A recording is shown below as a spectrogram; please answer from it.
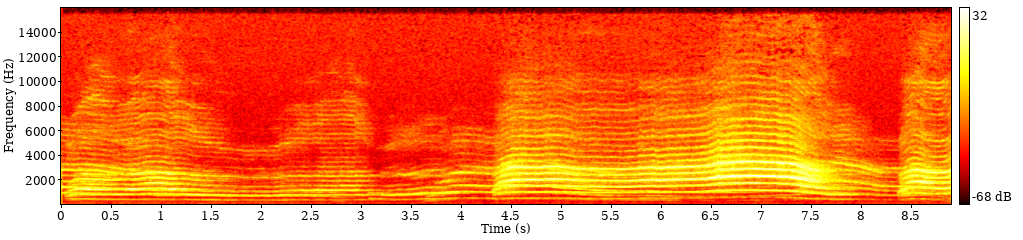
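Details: Domestic cat yowling, described as fighting or a female summoning a male; a continuous moaning wail that sinks, then surges into a louder, higher, strained howl before breaking off and restarting abruptly.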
